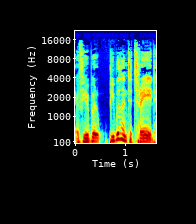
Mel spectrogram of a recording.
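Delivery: attempted Scottish accent, sounding Irish. Asked to try a Scottish accent, the speaker gives one: Scottish accent sounding Irish. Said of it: "That's more Irish".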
